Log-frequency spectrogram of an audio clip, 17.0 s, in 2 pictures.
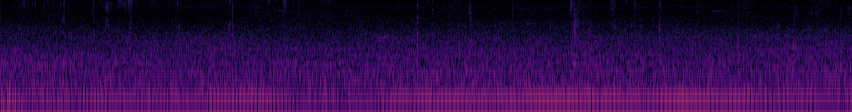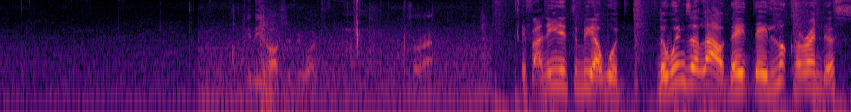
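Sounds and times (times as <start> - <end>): chewing crunchy chicken wings: 0.0 - 10.5
steady low hum: 0.0 - 15.8.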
